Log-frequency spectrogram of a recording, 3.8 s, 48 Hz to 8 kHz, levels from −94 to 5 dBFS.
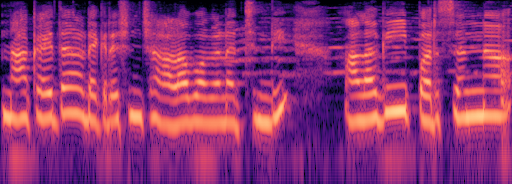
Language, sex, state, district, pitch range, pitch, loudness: Telugu, female, Andhra Pradesh, Anantapur, 275-325 Hz, 300 Hz, -14 LUFS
